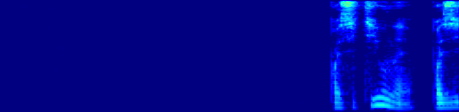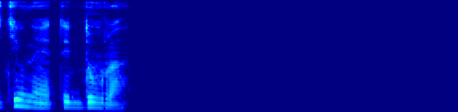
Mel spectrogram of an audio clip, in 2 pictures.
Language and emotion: Russian, angry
